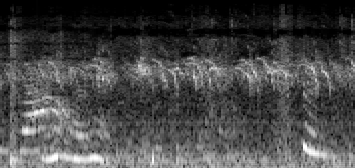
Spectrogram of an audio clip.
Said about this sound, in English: So we're gonna check out these chicks and see what we got.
